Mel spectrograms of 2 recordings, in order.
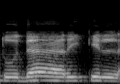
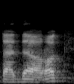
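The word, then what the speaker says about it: تُدَارِكِ: pelajari hari ini, walam tudarikil ayyamal madiyah, itu bacanya tudariki, bukan tadarak yang di dalam PDF itu ada kesalahan. Apabila engkau tidak beramal pada hari ini, walam tudarik.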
